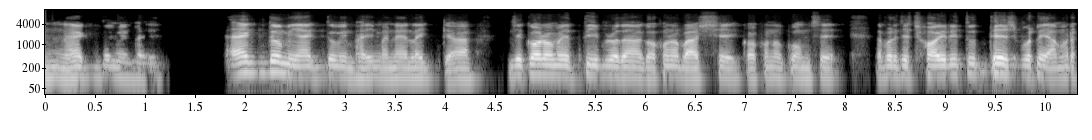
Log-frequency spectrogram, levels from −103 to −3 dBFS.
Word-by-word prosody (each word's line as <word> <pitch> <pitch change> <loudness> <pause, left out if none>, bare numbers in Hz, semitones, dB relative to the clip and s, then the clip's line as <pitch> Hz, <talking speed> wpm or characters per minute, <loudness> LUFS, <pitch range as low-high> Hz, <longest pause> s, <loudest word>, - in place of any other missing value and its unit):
হু। 100 - -4
একদমই 110 0 -6
ভাই। - - -7 0.9
একদমই, 150 -2 +2
একদমই 110 +1 -4
ভাই। 105 0 -1
মানে 105 +1 -4 0.2
লাইক 105 -1 -2 0.3
আ - - 0 0.5
যে 125 - +2
গরমের 125 -2 +6
তীব্রতা 115 -3 +1 0.2
কখনো 115 +3 -2
বাড়সে, 100 +2 0 0.2
কখনো 105 +2 -4
কমছে। 105 -2 -5 0.5
তারপরে 115 +1 -2
যে 120 - +1
৬ 120 0 +5
ঋতুর 130 +2 -6
দেশ 140 -3 +8 0.2
বলে 120 - 0
আমরা 110 +3 -5
115 Hz, 135 wpm, -21 LUFS, 105-125 Hz, 0.9 s, দেশ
